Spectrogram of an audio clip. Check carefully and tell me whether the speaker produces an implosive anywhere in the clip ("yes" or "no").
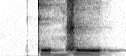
no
